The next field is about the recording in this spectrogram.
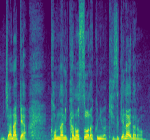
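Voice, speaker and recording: A man's voice: mid-range voice, sing-song, quick pace, vocal fry. A man voicing a cheerful, adventurous young male knight with an enthusiastic, easygoing boyish manner in an anime-style voice drama. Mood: admiring.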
